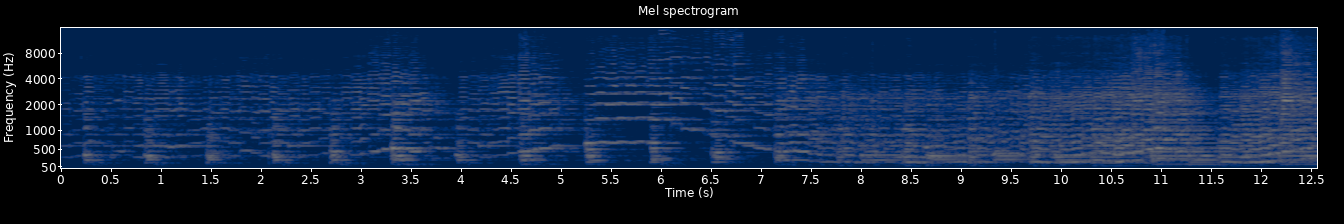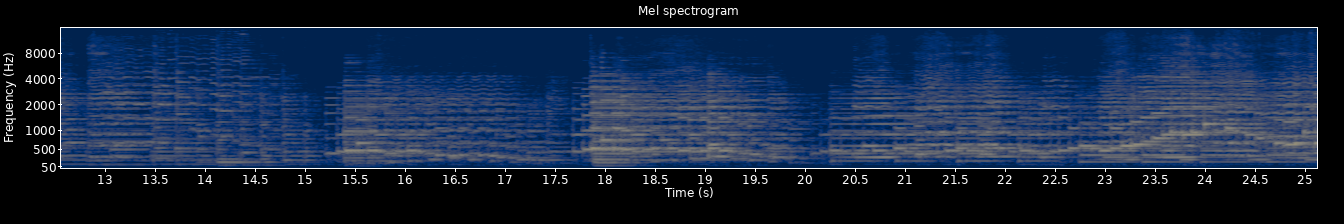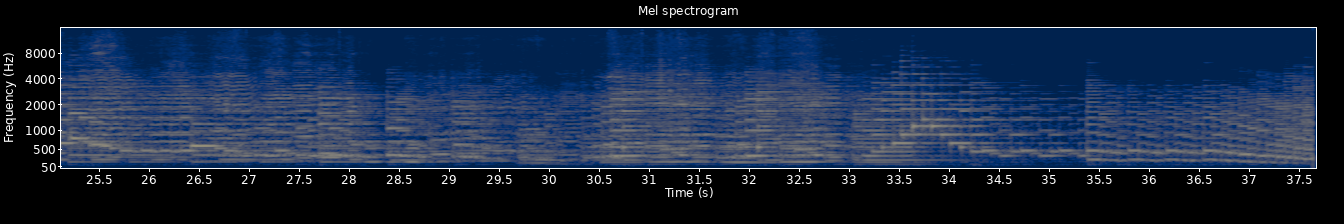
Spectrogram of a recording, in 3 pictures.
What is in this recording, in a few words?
piano trio; marschner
